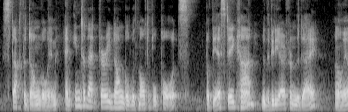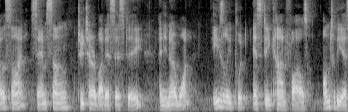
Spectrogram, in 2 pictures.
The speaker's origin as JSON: {"language": "English", "town": "Wollongong", "region": "New South Wales", "country": "Australia", "tie": "born or raised there", "said": "my hometown of Wollongong"}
